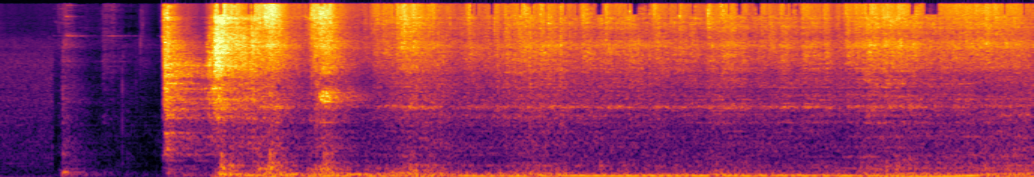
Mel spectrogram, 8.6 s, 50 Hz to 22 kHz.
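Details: 1969 Chevrolet Camaro with freshly rebuilt 327 small-block Chevy (bored 40 over, line bored, H-beam rods, flat-top pistons, 480 lift cam): brief crank, clean catch, steady even idle with no knocks or misses; normal start and idle.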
